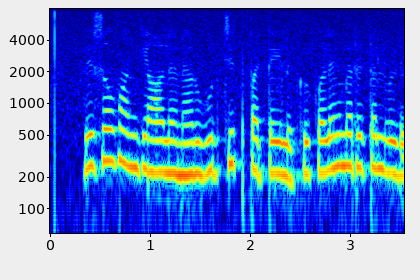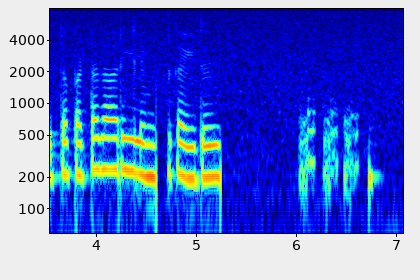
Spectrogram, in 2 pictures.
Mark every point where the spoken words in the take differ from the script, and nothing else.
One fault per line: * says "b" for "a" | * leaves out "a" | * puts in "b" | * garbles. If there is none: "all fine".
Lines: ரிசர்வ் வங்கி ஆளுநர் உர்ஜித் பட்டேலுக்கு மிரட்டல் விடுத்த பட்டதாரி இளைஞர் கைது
* puts in "கொலை"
